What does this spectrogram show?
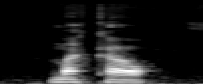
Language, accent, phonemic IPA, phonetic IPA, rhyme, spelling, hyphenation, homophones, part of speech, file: Portuguese, Brazil, /maˈkaw/, [maˈkaʊ̯], -aw, Macau, Ma‧cau, macau, proper noun, LL-Q5146 (por)-Macau.wav
- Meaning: 1. Macau (a city, special administrative region, and peninsula in China, west of Hong Kong) 2. a municipality of Rio Grande do Norte, Brazil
